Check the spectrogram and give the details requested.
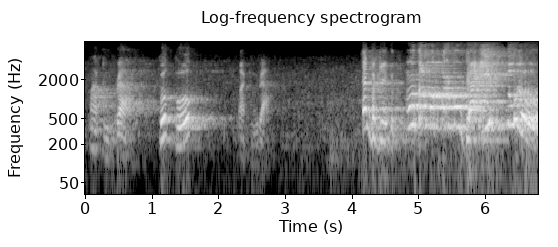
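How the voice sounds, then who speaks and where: A man giving a religious lecture, animated, with laughing asides and sudden shouts. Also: very high-pitched. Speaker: preacher. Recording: echoey hall, dull lo-fi sound.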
